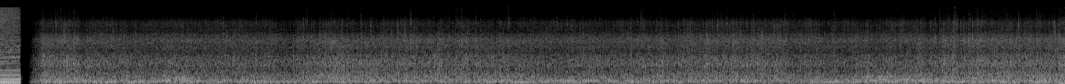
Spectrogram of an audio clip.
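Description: Heavy rain beating on a moving car, heard from inside the cabin: a steady hiss of rain and road spray over a low rumble of tyres on the wet road.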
